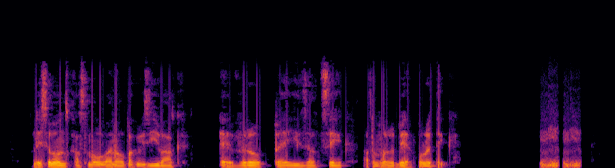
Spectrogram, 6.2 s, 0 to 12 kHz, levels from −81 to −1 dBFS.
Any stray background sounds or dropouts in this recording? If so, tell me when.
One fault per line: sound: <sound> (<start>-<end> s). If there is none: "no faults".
sound: laugh (5.4-5.8 s)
